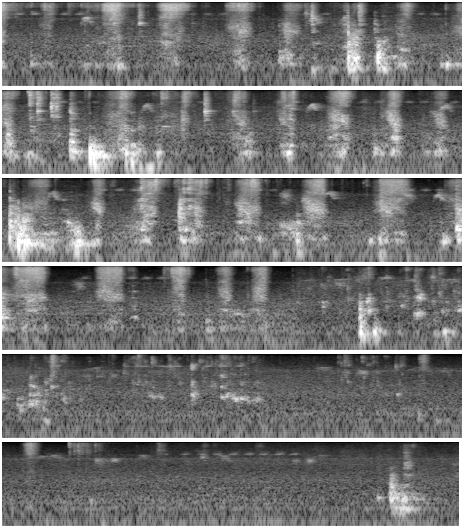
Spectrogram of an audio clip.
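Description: Dry leaves and plant litter rustling and crackling as a hand sweeps them across a wooden bench top. There are many quick crackles for the first two-thirds, then only a few quieter clicks.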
